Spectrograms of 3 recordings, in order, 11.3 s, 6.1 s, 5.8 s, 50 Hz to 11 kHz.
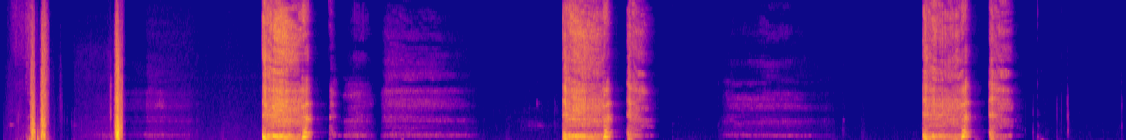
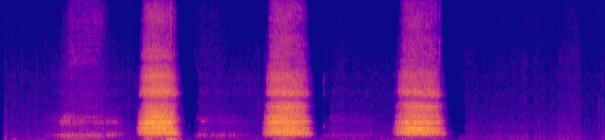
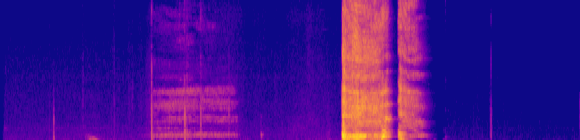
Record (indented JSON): {
  "three_cough_length": "11.3 s",
  "three_cough_amplitude": 32768,
  "three_cough_signal_mean_std_ratio": 0.27,
  "exhalation_length": "6.1 s",
  "exhalation_amplitude": 14563,
  "exhalation_signal_mean_std_ratio": 0.37,
  "cough_length": "5.8 s",
  "cough_amplitude": 32768,
  "cough_signal_mean_std_ratio": 0.22,
  "survey_phase": "beta (2021-08-13 to 2022-03-07)",
  "age": "18-44",
  "gender": "Female",
  "wearing_mask": "No",
  "symptom_cough_any": true,
  "symptom_new_continuous_cough": true,
  "symptom_runny_or_blocked_nose": true,
  "symptom_sore_throat": true,
  "symptom_fatigue": true,
  "symptom_fever_high_temperature": true,
  "symptom_headache": true,
  "symptom_change_to_sense_of_smell_or_taste": true,
  "symptom_loss_of_taste": true,
  "symptom_onset": "2 days",
  "smoker_status": "Never smoked",
  "respiratory_condition_asthma": false,
  "respiratory_condition_other": false,
  "recruitment_source": "Test and Trace",
  "submission_delay": "1 day",
  "covid_test_result": "Positive",
  "covid_test_method": "ePCR"
}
